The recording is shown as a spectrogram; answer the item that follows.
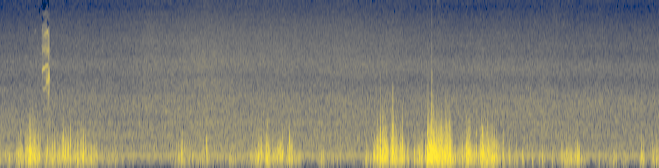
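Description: Irregular low rumbling bursts of wind buffeting the microphone, heaviest in the second half, over a faint steady hum. A single brief high chirp comes about a second in.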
